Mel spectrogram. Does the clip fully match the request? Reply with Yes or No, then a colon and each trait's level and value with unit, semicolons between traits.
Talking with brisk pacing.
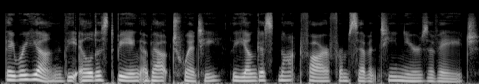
Yes: fast, 215 wpm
